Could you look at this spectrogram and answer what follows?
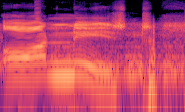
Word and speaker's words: honest: Then honest is given here, spelling beginning with the H, but pronunciation is like that honest.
